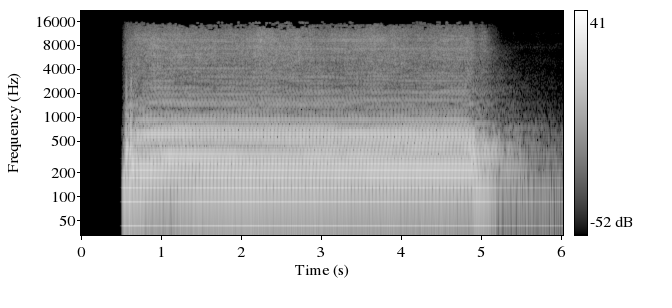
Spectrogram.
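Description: Ship horn sound effect: one long, deep blast of about four and a half seconds. It stops about five seconds in and leaves a fading echo.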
